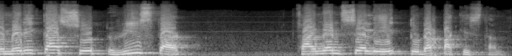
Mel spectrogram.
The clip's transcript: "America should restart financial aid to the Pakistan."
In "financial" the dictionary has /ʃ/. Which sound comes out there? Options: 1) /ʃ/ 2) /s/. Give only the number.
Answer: 2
